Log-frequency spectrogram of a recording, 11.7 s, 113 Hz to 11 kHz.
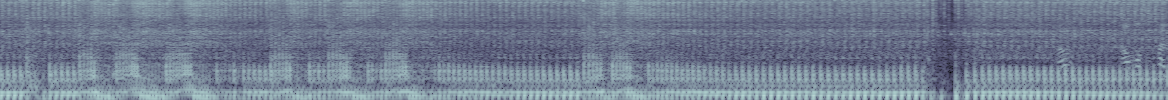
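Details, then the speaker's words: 2000 Honda 400EX single with cheap eBay piston and cylinder, first start after solenoid and clutch cable fix: loud metallic top-end rattle clattering with each idle beat, no smoke; slack cam chain, later tightened. "i don't know what you guys think sounds kind of kind of weird like there's a tick in the top end it's not smoking out the back end so that's good"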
